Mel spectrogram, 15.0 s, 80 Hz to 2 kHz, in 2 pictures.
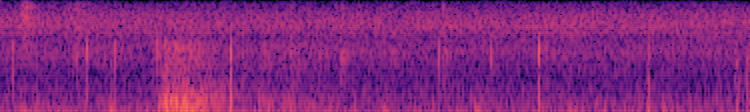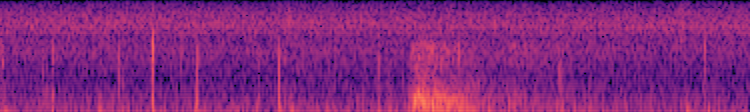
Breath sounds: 1.39-2.46 s: inhalation
2.45-3.75 s: exhalation
11.48-12.54 s: inhalation
12.56-13.99 s: exhalation

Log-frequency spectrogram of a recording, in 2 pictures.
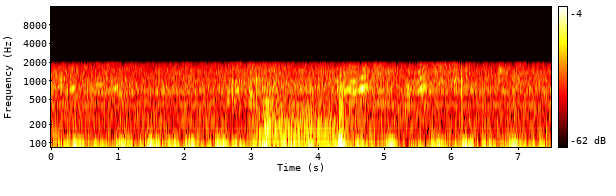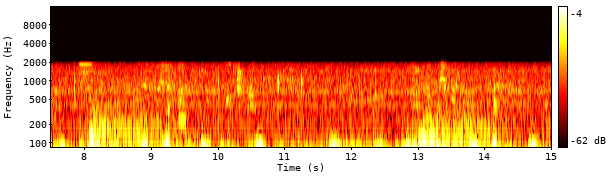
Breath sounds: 2.94-4.34 s: inhalation
7.85-9.24 s: inhalation
12.81-14.20 s: inhalation
12.99-13.40 s: wheeze

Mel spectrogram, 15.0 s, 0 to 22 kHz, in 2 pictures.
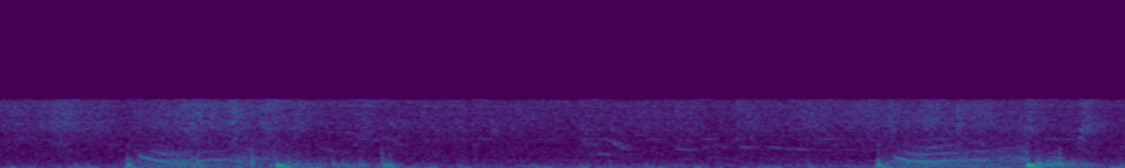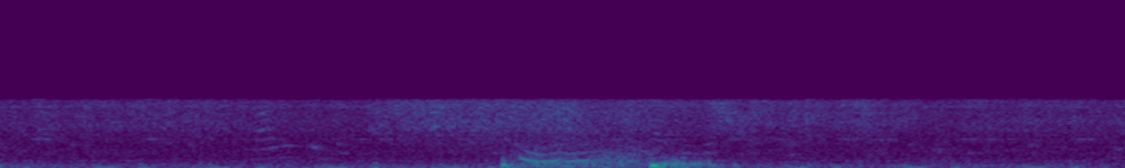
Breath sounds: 0.76-1.73 s: inhalation
0.76-1.73 s: wheeze
1.73-2.60 s: exhalation
1.73-2.60 s: crackles
5.78-6.80 s: inhalation
5.78-6.80 s: wheeze
6.80-7.67 s: exhalation
6.80-7.67 s: crackles
10.81-11.84 s: inhalation
10.81-11.84 s: wheeze
11.86-12.52 s: exhalation
11.86-12.52 s: crackles

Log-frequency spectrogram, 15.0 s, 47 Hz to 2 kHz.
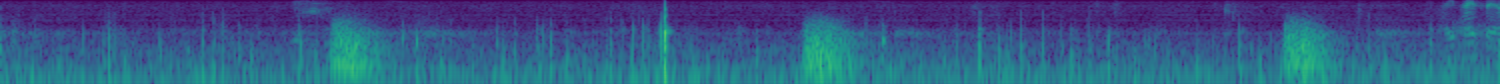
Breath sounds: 3.21-4.20 s: inhalation
3.21-4.20 s: crackles
7.99-8.98 s: inhalation
7.99-8.98 s: crackles
12.83-13.81 s: inhalation
12.83-13.81 s: crackles

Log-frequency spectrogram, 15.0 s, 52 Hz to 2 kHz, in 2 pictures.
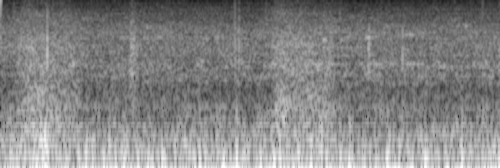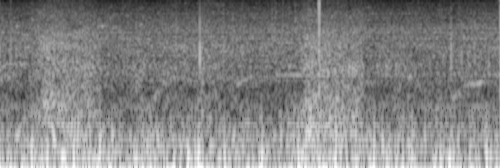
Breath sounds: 4.06-5.11 s: inhalation
8.02-9.07 s: inhalation
12.02-13.07 s: inhalation

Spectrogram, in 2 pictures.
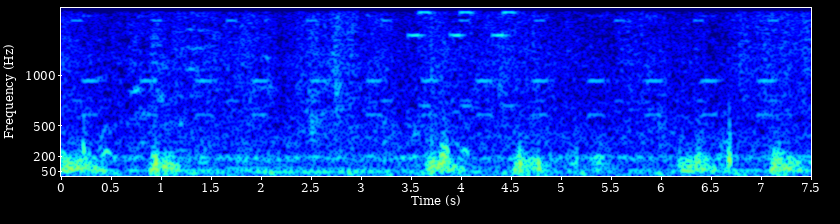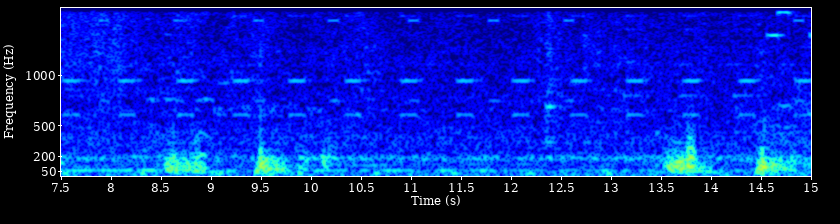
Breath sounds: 0.00-0.57 s: inhalation
0.76-1.22 s: exhalation
3.66-4.18 s: inhalation
4.46-5.31 s: exhalation
6.13-6.78 s: inhalation
7.06-7.74 s: exhalation
8.52-9.05 s: inhalation
9.43-10.38 s: exhalation
13.56-14.19 s: inhalation

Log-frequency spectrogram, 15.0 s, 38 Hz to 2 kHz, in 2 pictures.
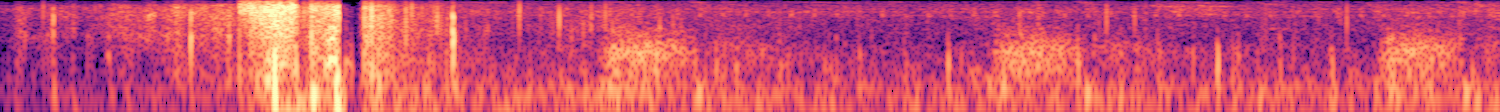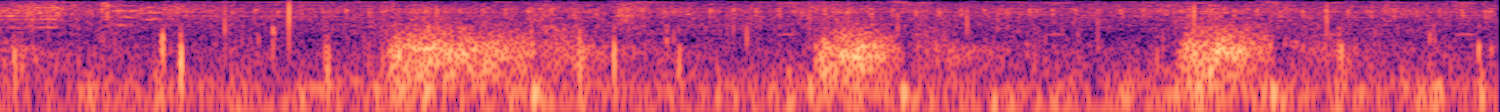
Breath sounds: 2.96-3.52 s: inhalation
3.54-4.63 s: exhalation
3.54-4.63 s: crackles
4.93-5.49 s: inhalation
5.47-6.73 s: crackles
6.87-7.42 s: inhalation
9.49-10.28 s: inhalation
10.22-11.16 s: exhalation
10.26-11.59 s: crackles
11.59-12.12 s: inhalation
13.43-13.96 s: inhalation

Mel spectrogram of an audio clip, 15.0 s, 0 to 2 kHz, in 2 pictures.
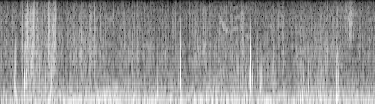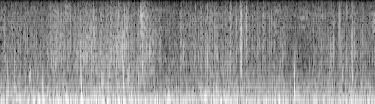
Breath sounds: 0.28-1.14 s: inhalation
2.27-3.11 s: exhalation
3.83-5.22 s: inhalation
6.00-6.92 s: exhalation
8.44-10.63 s: inhalation
11.13-13.32 s: exhalation

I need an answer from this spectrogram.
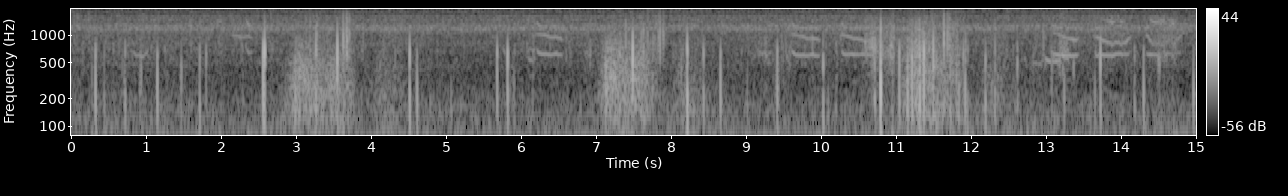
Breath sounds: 0.67-1.03 s: wheeze
2.07-2.43 s: wheeze
2.87-3.72 s: inhalation
6.01-6.62 s: wheeze
7.04-7.89 s: inhalation
9.54-10.15 s: wheeze
10.25-10.85 s: wheeze
11.02-12.01 s: inhalation
12.96-13.57 s: wheeze
13.68-14.29 s: wheeze
14.31-14.91 s: wheeze

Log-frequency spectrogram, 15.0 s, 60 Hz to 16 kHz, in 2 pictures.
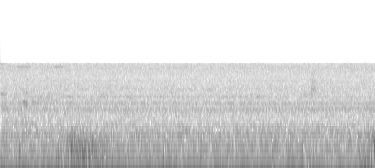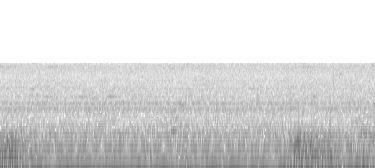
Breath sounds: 1.08-2.58 s: inhalation
7.02-8.48 s: inhalation
13.40-14.26 s: inhalation

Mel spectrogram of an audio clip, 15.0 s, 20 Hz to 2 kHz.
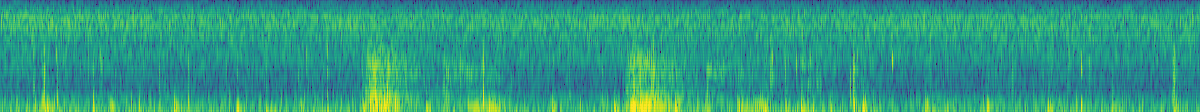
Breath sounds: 4.37-5.56 s: inhalation
5.56-6.83 s: exhalation
7.65-9.13 s: inhalation
9.17-10.63 s: exhalation

